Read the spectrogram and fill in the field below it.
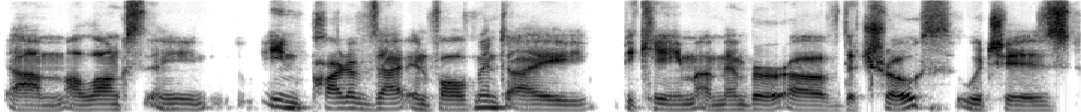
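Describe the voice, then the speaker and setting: Low-voiced man in his thirties, halting. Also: no room sound. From Israel. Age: 30s. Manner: halting, many fillers and restarts. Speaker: podcast guest. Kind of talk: conversational interview answers.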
